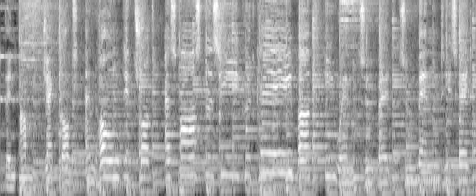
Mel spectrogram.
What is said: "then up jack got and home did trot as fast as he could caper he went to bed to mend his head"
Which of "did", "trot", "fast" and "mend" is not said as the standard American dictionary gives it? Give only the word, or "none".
none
